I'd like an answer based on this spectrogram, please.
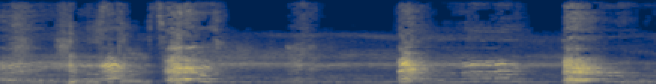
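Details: Two Huskies: a continuous drawn-out, whining howl with sharp bark-like yelps breaking in about every second, the yelps strong and harmonic-rich.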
